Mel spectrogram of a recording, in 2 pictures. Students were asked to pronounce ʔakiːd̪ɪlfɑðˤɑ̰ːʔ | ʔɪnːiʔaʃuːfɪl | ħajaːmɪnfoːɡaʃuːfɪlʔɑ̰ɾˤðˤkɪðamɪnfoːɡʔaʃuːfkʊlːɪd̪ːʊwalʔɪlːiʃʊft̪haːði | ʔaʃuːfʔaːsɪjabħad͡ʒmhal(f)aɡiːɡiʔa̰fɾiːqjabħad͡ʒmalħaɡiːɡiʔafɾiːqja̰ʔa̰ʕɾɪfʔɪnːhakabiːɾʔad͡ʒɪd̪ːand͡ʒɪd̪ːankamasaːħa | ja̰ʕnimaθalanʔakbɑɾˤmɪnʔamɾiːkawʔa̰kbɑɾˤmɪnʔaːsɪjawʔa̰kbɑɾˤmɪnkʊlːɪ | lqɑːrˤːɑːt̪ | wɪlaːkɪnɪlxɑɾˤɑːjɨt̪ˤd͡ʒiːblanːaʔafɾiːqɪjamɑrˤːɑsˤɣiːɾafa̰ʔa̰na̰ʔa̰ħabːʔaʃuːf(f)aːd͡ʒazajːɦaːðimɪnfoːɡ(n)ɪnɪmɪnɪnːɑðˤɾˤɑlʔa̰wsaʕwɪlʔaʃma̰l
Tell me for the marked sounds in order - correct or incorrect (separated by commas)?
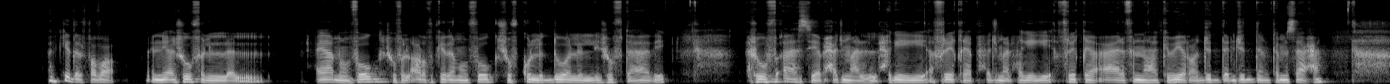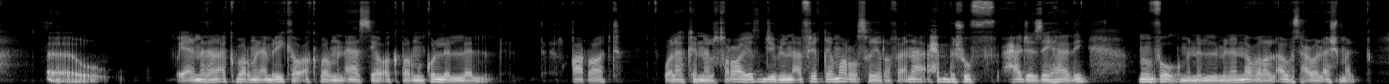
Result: incorrect, incorrect, incorrect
